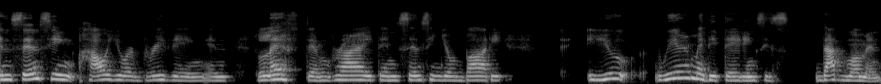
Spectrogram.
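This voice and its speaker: A woman with a non-native accent speaks fairly slowly at a medium pitch with fairly even intonation. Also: quiet background. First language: not English. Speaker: meditation student. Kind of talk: group sharing. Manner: halting.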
